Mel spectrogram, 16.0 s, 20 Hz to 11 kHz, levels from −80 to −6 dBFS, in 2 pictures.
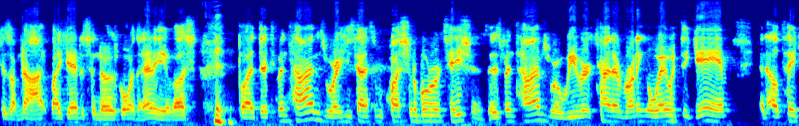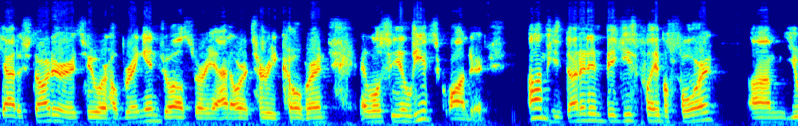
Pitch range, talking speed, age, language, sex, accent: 135-160 Hz, 250 wpm, 20-39, English, male, American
